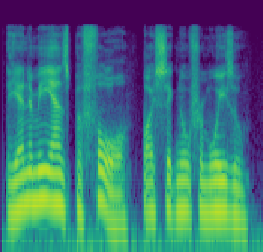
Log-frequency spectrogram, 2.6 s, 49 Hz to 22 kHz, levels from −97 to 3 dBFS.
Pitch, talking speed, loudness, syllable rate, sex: 135 Hz, 180 wpm, -16 LUFS, 6.3 syllables/s, male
